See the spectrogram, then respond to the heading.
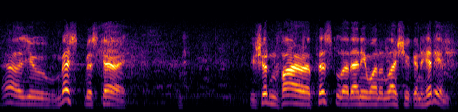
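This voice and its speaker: An actor playing a roguish, unruffled adventurer with an urbane, dryly formal manner in 1950s radio acting. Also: male voice, a little high, lively intonation, brisk, close to an everyday voice. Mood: cool, mocking. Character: suave, sardonic, roguish male adventurer, cool under fire. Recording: dull, noisy 1950s radio recording.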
